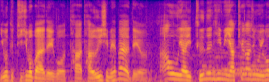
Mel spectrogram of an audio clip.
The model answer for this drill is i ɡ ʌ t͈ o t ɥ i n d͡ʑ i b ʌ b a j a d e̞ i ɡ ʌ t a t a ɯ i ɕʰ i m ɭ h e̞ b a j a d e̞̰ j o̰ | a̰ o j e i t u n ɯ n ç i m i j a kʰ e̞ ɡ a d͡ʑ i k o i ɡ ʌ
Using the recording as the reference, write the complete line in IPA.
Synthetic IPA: i ɡ ʌ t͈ o t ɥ i d͡ʑ i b ʌ b a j a d e̞ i ɡ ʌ t a t a ɯ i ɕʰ i m ɭ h e̞ b a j a d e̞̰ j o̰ | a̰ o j a i t ɯ n ɯ n ç i m i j a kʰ e̞ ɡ a d͡ʑ i ɡ o i ɡ ʌ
